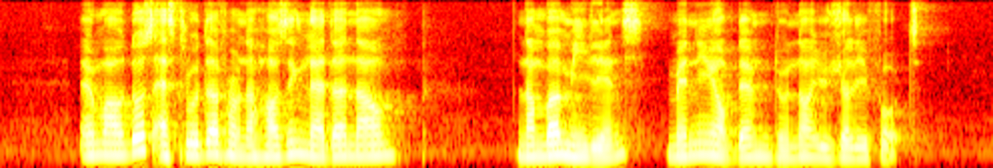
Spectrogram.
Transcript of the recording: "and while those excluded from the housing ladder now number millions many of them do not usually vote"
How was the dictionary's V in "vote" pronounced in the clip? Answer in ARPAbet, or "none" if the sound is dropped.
F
